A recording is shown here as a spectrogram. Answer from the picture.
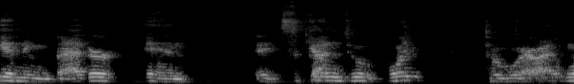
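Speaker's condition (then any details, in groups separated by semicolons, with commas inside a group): Acquired and hereditary ataxia; voice improved since starting training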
